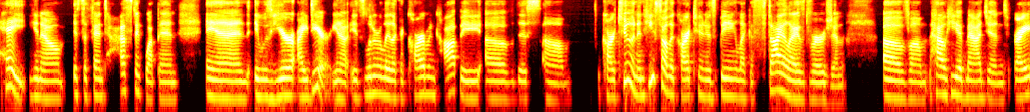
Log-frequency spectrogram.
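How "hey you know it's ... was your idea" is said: normal talking voice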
